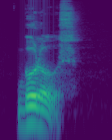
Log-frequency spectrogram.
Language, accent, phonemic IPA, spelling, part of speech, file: French, France, /bɔ.lɔs/, bolos, noun, LL-Q150 (fra)-bolos.wav
- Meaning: 1. black market customer; customer to a drug dealer 2. a person that can be scammed or ripped off 3. a lame person, a fool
